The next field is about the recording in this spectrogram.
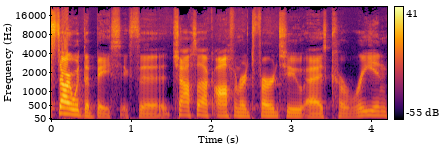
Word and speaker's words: Chuseok: Uh, it is the the Chuseok Festival, and I actually uh, did pronounce that right.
